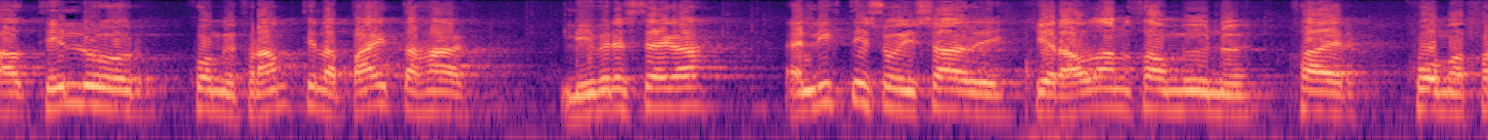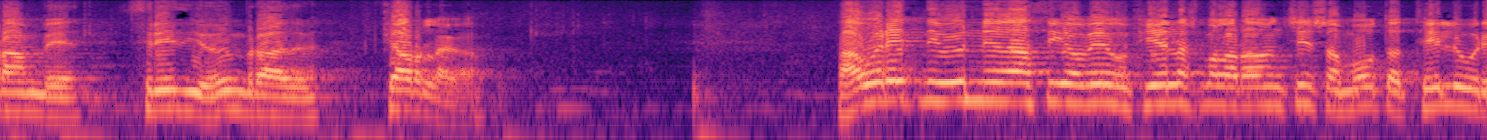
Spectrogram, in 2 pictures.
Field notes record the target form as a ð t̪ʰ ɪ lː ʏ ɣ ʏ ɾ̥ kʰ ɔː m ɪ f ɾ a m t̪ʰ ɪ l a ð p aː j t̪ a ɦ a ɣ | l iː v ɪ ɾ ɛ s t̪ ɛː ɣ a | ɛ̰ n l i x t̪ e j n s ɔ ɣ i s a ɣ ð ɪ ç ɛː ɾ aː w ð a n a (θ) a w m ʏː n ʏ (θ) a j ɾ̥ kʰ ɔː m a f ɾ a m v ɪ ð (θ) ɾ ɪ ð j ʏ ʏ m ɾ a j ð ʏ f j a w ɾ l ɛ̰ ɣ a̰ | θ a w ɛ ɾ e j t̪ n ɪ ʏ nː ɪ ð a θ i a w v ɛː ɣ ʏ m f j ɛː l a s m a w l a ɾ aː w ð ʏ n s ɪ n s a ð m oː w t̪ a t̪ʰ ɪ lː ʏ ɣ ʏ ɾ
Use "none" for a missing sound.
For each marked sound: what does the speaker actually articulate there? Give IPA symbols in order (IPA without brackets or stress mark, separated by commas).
θ, θ, θ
